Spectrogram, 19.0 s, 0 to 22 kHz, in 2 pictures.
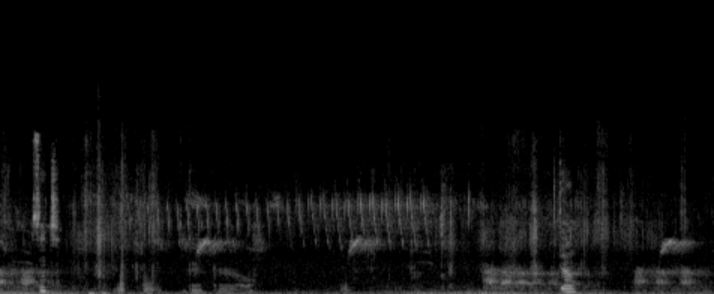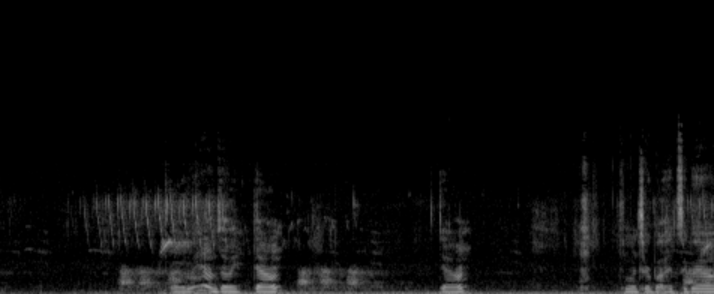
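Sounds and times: bird chirps: 0:01.8 - 0:07.1, 0:08.6 - 0:12.6.

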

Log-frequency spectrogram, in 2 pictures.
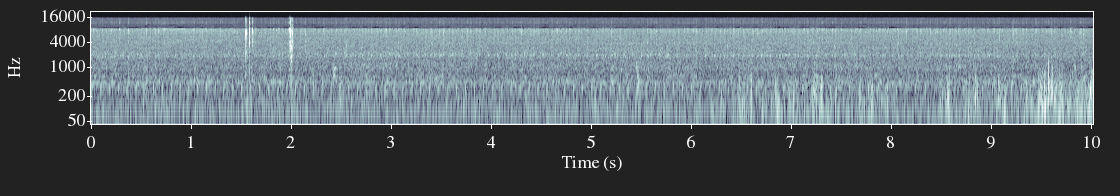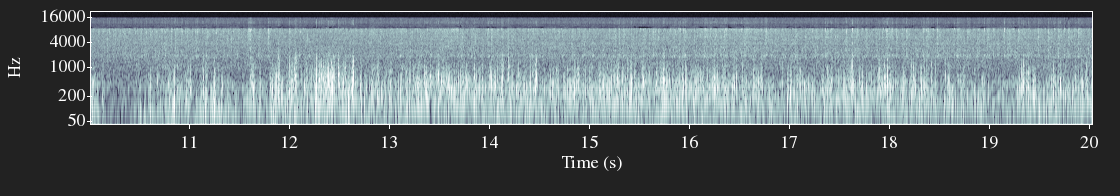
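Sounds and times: outboard motor idling: 0:00.0 - 0:20.0
sharp clicks: 0:01.5 - 0:02.2.

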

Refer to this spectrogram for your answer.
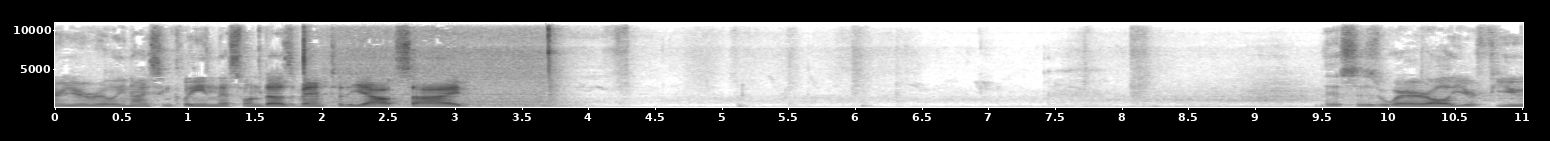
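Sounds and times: exhaust fan blowing: 0:00.2 - 0:04.1.

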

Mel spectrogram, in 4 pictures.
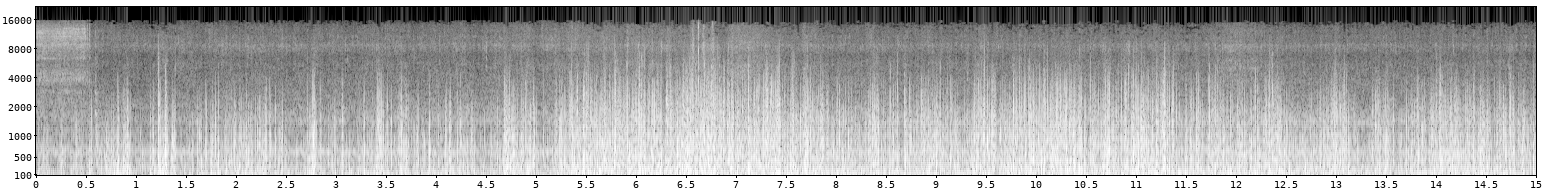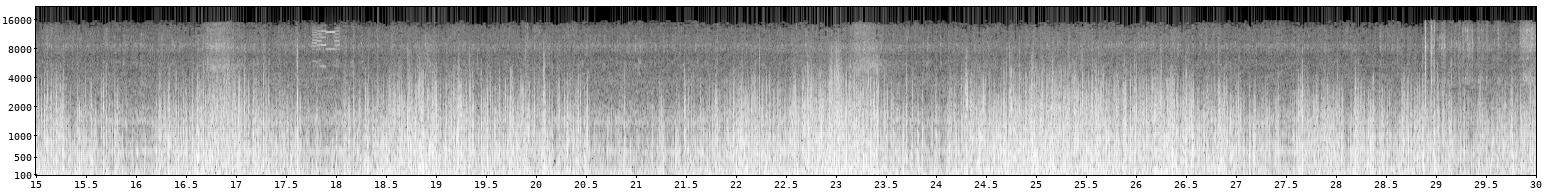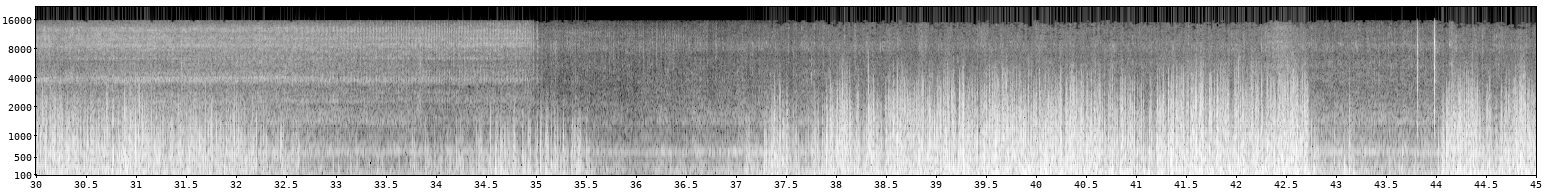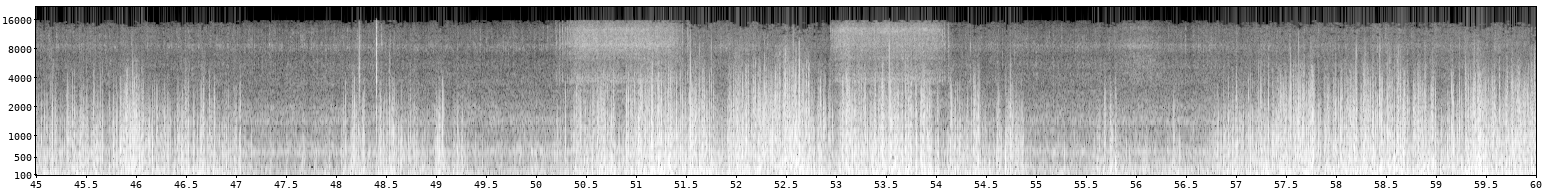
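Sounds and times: wind noise on microphone: 0:00.0 - 1:00.0.

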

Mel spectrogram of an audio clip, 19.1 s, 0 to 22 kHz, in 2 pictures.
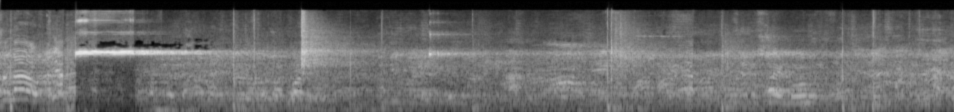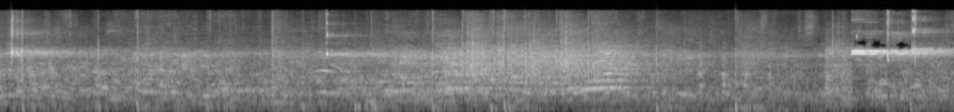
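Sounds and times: crowd chatter and shouts: 0:00.0 - 0:19.0.

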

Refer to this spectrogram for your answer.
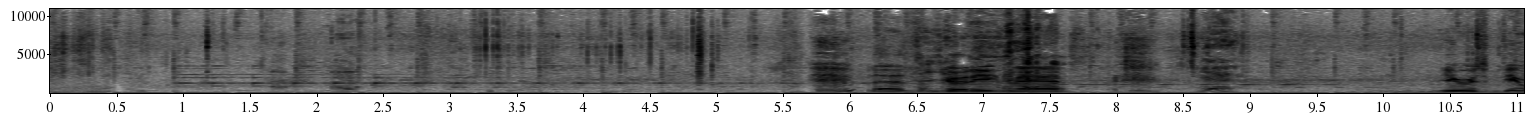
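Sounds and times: background music: 0:00.0 - 0:11.0
faint voices: 0:00.0 - 0:11.0.

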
